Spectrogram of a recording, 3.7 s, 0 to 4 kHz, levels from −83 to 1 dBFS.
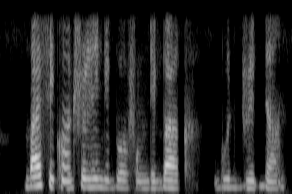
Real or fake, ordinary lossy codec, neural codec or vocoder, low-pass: fake; none; codec, 16 kHz, 2 kbps, FreqCodec, smaller model; 3.6 kHz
